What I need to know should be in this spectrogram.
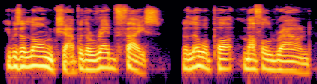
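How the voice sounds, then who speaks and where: A defensive, working-class London constable from a detective storybook, acted out by a male reader. He talks colloquially with rough grammar and a touchy, puzzled temper. The sound is dry. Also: medium pitch, unhurried, dark tone, no room sound, voice pushed up, lightly acted. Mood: irritated, aggrieved. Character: uneducated, defensive London police constable, mystified and aggrieved.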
